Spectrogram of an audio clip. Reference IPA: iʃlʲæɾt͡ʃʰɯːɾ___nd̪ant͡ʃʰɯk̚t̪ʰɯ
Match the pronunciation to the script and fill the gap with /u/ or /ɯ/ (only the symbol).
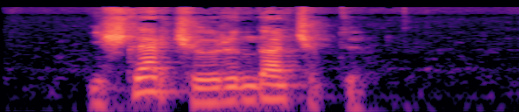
ɯ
